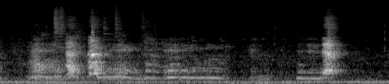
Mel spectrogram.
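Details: Young French Bulldog puppy, thirty days old, being bathed to remove skin crust, gives drawn-out low whimpers broken by sharp yelps, with a steady electrical hum underneath.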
